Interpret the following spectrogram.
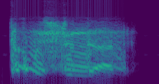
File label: bomb success, mood low, speech tur; War Thunder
